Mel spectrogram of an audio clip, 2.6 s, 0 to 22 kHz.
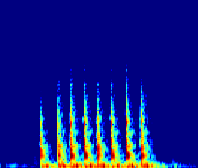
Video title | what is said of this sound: F1 Guess the Sound Game (Phonics) 14/01/21 | that is me knocking on the door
